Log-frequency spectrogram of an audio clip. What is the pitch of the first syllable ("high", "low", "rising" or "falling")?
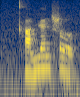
low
